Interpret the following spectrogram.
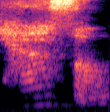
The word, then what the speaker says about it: castle: so what happens is the t is silent and the e is silent so we're going to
